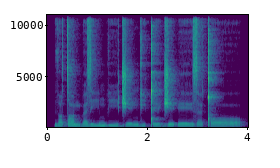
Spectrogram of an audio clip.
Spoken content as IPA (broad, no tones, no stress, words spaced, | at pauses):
ðitˤe mbæziːmbiː d͡ʒeːŋɡi ǃeːd͡ʒe ʔeː zæǃɒː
